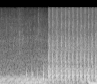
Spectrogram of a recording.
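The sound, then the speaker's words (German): Submachine gun fire from two men: a low rumbling hum gives way abruptly to rapid automatic fire, a fast, steady rattle of shots that continues loudly to the end. “Der erste Mann eröffnet das Feuer, der andere ebenfalls keine halbe Sekunde später.”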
